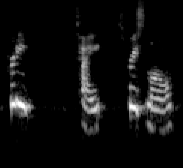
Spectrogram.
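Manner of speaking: pretty squeaked high, then whispered; stressed pretty. Acted. Emphasising small dating pool.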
